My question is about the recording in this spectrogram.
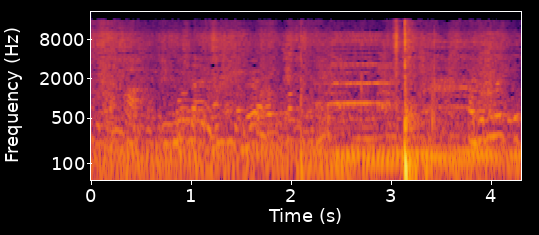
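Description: A rooster crowing once, a held call of about half a second, followed right after by a single sharp slap of a hand striking a volleyball, the loudest sound here. Low voices of players and onlookers run underneath.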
